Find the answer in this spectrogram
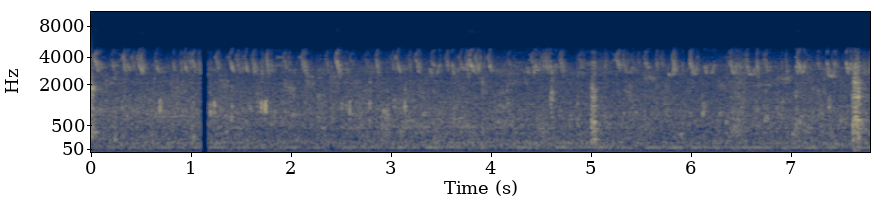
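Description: Birds chirping: a busy run of short, high chirps, several a second, with a few lower calls among them.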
